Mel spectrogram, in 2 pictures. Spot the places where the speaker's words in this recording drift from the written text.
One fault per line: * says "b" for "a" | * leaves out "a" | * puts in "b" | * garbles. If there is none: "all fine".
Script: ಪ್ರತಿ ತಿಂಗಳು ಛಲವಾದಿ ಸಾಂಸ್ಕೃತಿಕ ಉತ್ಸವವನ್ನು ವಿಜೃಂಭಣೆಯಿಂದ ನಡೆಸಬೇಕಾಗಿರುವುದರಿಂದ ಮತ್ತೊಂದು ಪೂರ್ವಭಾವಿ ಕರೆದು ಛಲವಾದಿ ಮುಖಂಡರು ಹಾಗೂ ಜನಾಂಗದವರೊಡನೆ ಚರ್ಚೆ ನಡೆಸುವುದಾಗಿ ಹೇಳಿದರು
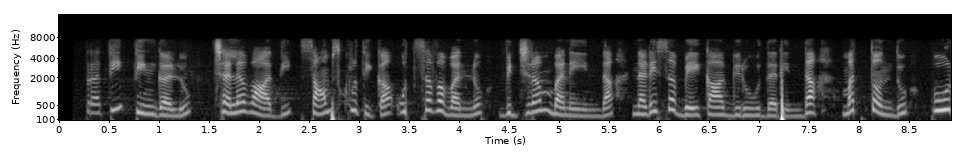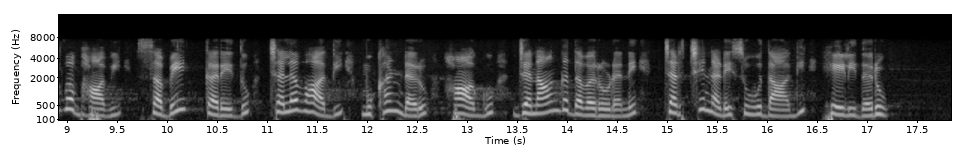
* puts in "ಸಭೆ"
